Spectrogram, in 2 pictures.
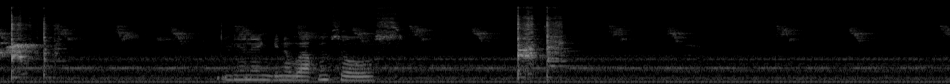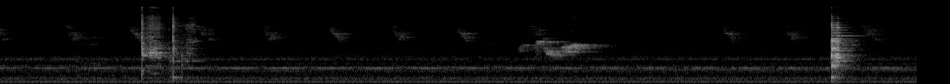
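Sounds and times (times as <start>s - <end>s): spoon clattering on baking tray: 0.0s - 0.7s, 5.2s - 5.8s, 10.9s - 11.6s, 17.8s - 18.3s
bird chirping: 0.0s - 2.0s, 4.0s - 5.0s, 6.1s - 7.0s, 7.7s - 8.8s, 9.4s - 10.9s, 11.5s - 15.7s, 16.6s - 18.4s
steady background hum: 0.0s - 18.7s.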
